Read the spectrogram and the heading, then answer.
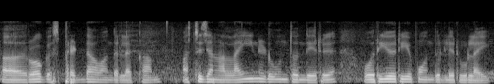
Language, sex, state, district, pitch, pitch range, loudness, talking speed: Tulu, male, Karnataka, Dakshina Kannada, 110 Hz, 105-120 Hz, -17 LUFS, 145 wpm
